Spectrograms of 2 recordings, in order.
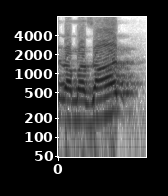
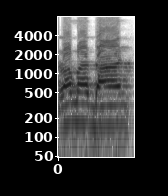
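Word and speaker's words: رمضان: नजर भी आ जाएगा रमदान इसका असल प्रोनाउंस क्या है प्रोनंसिएशन रमदान लोग इसको अलग-अलग गलत नामों से भी पुकारते हैं कोई रमजान भी कहता है ठीक है वो गलत है लेकिन कुरान ने खुद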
